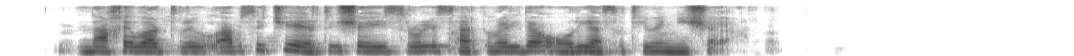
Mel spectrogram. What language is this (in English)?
Georgian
